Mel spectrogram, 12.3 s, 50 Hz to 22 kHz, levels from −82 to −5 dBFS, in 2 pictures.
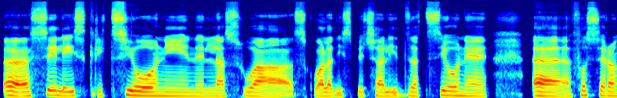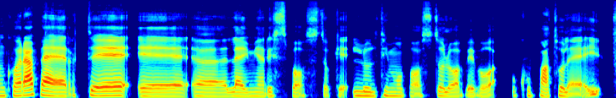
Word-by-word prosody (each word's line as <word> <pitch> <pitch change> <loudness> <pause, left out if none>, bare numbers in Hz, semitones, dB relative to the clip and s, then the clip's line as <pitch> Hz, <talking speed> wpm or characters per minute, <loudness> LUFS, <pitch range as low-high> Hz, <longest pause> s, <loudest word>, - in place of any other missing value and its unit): ehm, 160 -3 +6
se 185 +3 +1
le 165 -2 0
iscrizioni 165 -1 +1
nella 150 0 -2
sua 150 - +1
scuola 155 0 -1
di - - -5
specializzazione, 160 0 -2 0.4
ehm, 155 -2 +5
fossero 180 -2 -1
ancora 170 +3 +3
aperte 175 -2 +4
e, 150 -1 0
ehm, 145 -1 -3
lei 150 -1 0
mi 150 - -7
ha 150 - -3
risposto 155 +2 -8
che - - -8
l'ultimo 160 -1 -5
posto 160 +1 -7
lo 150 - -3
avevo - - -5 0.2
occupato - - -5
lei. - - -3
160 Hz, 125 wpm, -24 LUFS, 150-170 Hz, 0.4 s, ehm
